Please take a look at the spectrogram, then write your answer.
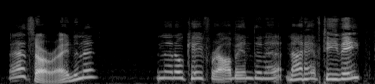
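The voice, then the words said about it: Sudden high falsetto voice. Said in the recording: “I went falsetto on you.”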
